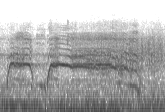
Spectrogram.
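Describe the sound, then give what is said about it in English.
Two loud, sustained human screams, a short one followed by a longer drawn-out cry, over a steady low rumble in the background, at the end of a stage trick. “With each one, a silent moment passed, the end of the trick punctuated by a scream.”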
